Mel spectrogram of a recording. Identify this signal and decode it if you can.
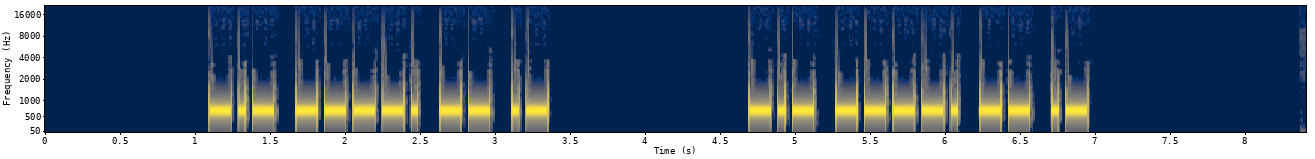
Morse code, heard as a keyed tone, about 25 wpm, 700 Hz. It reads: K9MA K9MA
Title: Call Signs Repeated 3x - 25wpm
